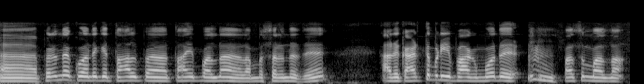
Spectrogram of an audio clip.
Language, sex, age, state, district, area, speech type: Tamil, male, 60+, Tamil Nadu, Viluppuram, rural, spontaneous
